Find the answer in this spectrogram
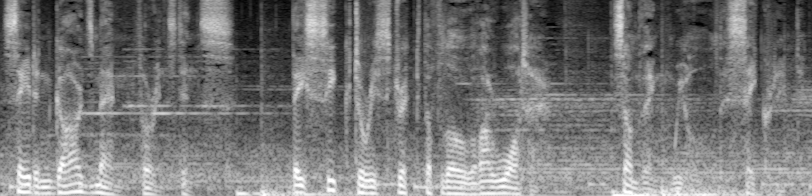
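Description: Deep-voiced, solemn zealot of chaos. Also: male voice. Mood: solemn, persuasive. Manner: solemn, deliberate, formal and grandiose. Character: zealous armored male warrior cleric of chaos. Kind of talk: scripted video game dialogue. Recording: game music behind the voice. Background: video game music.

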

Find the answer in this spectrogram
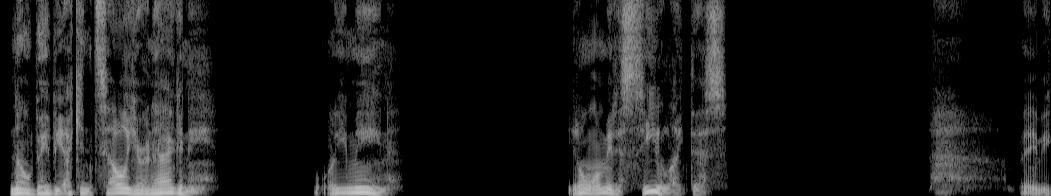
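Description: A man plays a tender, worried boyfriend in an ASMR comfort roleplay. His voice is husky and hushed, and he takes his time with each soothing phrase. The recording is close and dry. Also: medium pitch, no echo. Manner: hushed, soothing, breathy sighs and shushing. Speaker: ASMR audio roleplay performer.

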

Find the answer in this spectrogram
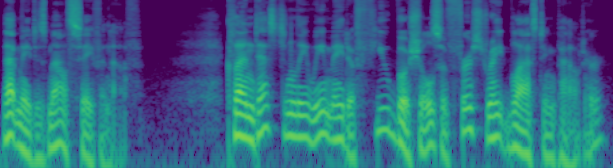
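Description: An older man narrates a classic novel aloud. His voice is low and mellow, with lively, swooping intonation. He phrases it like a storyteller, pausing for dramatic effect. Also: creaky. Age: 50s or 60s. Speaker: audiobook narrator. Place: small home library, indoors.

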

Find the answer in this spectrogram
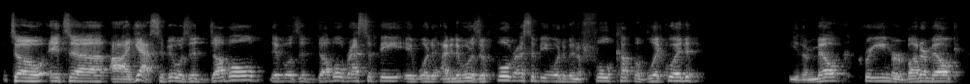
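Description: A man's voice: fairly high pitch, a little fast. A man in his fifties giving a conversational live cooking demonstration from a home kitchen, explaining things by repeating and rephrasing. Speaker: chef teaching an online cooking class.

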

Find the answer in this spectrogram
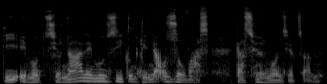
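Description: A man presenting a live shopping pitch in an enthusiastic, chatty way, often seeking agreement. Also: fast talker, a bit bright, slight background noise. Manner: enthusiastic, chatty, seeks agreement with tag questions.

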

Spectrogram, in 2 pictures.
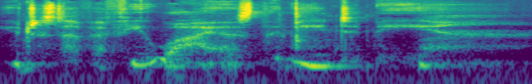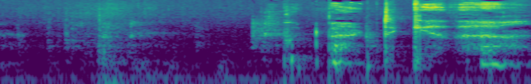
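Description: A young woman voices a female evil scientist who dotes on her creation in close, breathy whispers. She speaks slowly and keeps her voice light and high. Every tender word carries a possessive edge. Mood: doting whisper. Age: young adult. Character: doting yet menacing female evil scientist. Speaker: ASMR creator. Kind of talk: ASMR roleplay. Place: indoors. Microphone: close studio mic.

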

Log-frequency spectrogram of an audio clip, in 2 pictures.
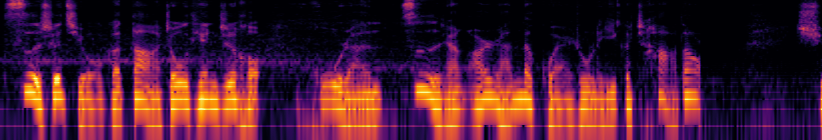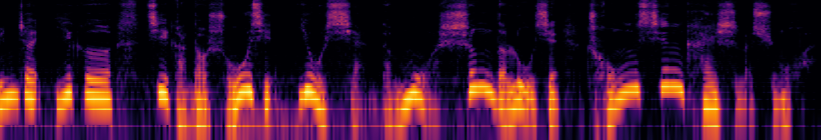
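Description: Animated male storyteller, very wide pitch swings. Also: measured pace, breathy edge. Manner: colloquial, dramatic oral-storyteller delivery. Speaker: audiobook narrator. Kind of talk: expressive scripted storytelling narration.

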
